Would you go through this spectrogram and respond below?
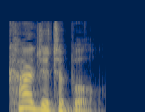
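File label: "cogitable", British English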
